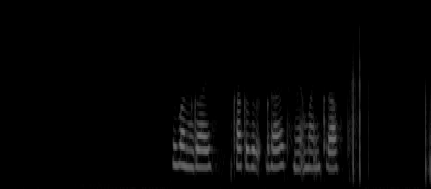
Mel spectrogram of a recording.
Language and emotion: Russian, neutral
